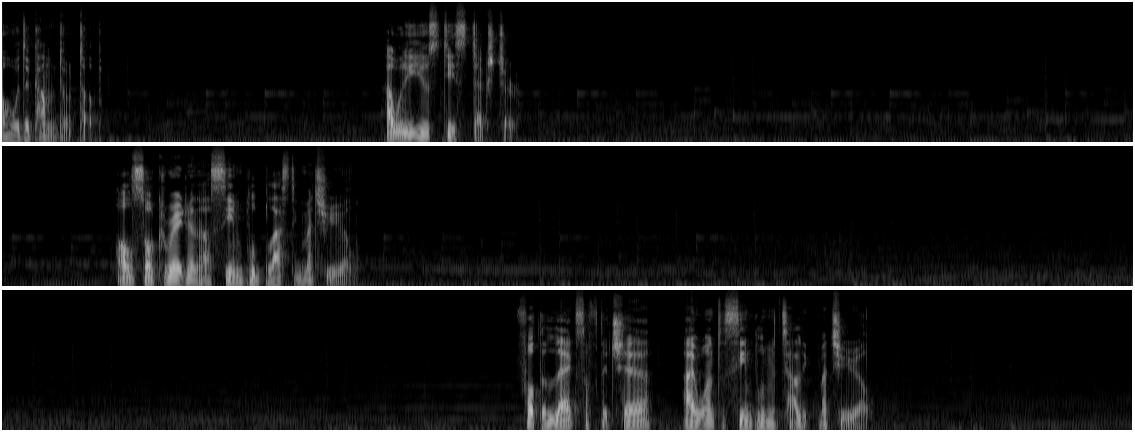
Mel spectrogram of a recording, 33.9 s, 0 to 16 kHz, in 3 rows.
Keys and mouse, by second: 0.2 drag, 0.6 click, 1.0 click, 1.2 middle click, 1.7 click, 2.5 click, 6.3 click, 6.5 click, 7.6 click, 7.9 click, 8.6 click, 8.8 shift+a, 9.1 click, 9.5 click, 16.1 click, 16.3 click, 16.4 BackSpace, 16.6 click, 17.5 ctrl+a, 18.6 click, 19.2 click, 19.3 click, 19.5 click, 19.8 click, 20.3 Delete, 20.5 click, 20.8 shift+a, 21.3 Delete, 21.3 shift+a, 21.5 click, 22.0 click, 23.1 click, 23.4 click, 23.6 click, 24.4 click, 28.4 click, 28.7 click, 29.2 click, 29.3 click, 29.6 click.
